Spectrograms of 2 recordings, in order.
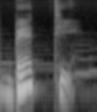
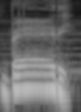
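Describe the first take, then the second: First: The middle consonant is a clear T sound. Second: The middle consonant sounds like a soft D. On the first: The speaker calls it wrong. "We don't say Betty" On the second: The speaker calls it right. "It sounds like a letter D"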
